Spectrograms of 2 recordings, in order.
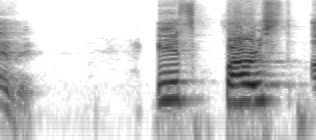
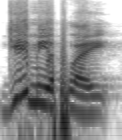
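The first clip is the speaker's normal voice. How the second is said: louder, emphatic ask; eager demand; 2 semitones lower, 5 dB louder than usual. Real, not acted. Hungry comic demanding a plate, louder.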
